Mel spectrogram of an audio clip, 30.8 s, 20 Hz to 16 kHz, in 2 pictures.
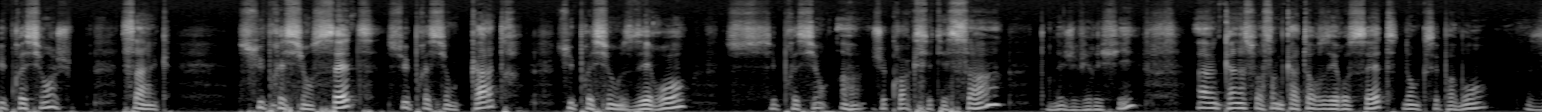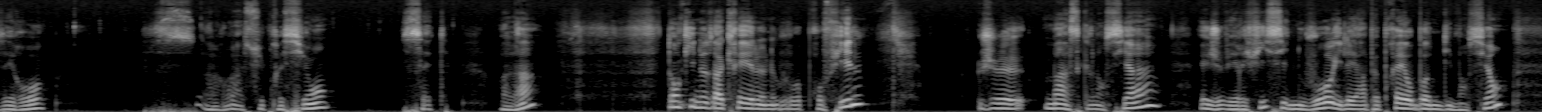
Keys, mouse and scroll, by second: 0.2 KP_5, 2.6 Delete, 3.4 KP_7, 4.1 Delete, 5.7 Delete, 6.5 KP_0, 7.5 Delete, 8.2 1, 10.6 click, 14.7 click, 16.1 BackSpace, 16.7 7, 18.6 Delete, 19.1 7, 21.1 click, 22.0 scroll down 2, 22.7-23.5 right drag, 25.7 click, 26.3 space, 26.9 scroll up 1, 27.5-28.1 right drag, 28.5 scroll up 1, 29.1-29.9 right drag.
